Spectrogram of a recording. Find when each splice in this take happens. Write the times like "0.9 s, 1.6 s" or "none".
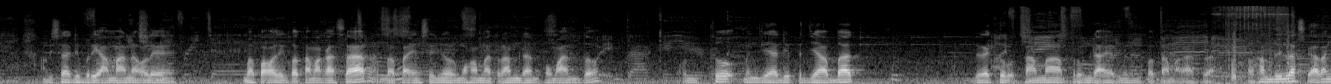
12.4 s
